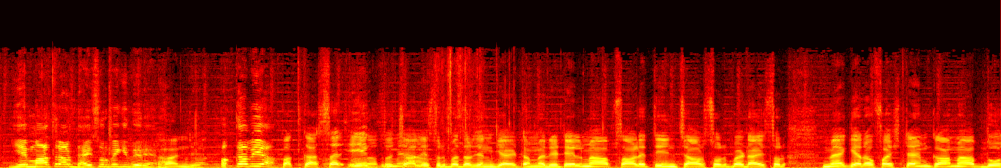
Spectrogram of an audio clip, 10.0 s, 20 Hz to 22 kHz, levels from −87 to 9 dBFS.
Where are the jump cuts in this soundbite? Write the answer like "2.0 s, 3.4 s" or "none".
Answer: 3.9 s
